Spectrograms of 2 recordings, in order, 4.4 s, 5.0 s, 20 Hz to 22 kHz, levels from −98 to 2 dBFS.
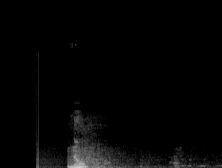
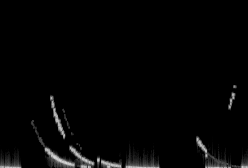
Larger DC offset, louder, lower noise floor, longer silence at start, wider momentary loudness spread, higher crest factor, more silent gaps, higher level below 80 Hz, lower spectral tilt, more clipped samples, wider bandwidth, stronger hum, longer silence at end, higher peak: neither; second, -29 LUFS vs -26 LUFS; second, -79 dBFS vs under -90 dBFS; first, 1.35 s vs 0 s; first, 25 LU vs 13 LU; about the same, 20 dB vs 20 dB; second, none vs 0.43-0.60 s, 1.88-1.93 s, 2.43-2.48 s, 3.19-3.91 s; second, -80 dBFS vs -34 dBFS; first, -9.5 dB/octave vs -3.5 dB/octave; neither; second, 3.8 kHz vs 11 kHz; neither; first, 2.45 s vs 0 s; second, -16 dBFS vs -8 dBFS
